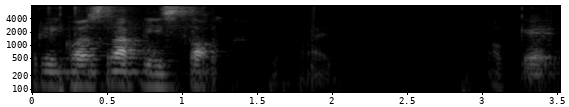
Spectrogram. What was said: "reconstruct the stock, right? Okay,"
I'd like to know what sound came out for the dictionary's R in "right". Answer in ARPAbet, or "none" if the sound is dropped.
W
